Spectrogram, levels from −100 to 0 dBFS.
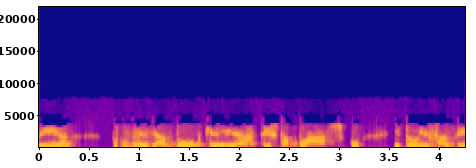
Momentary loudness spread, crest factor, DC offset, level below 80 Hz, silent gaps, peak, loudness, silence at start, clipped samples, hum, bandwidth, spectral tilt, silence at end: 8 LU; 12 dB; under 0.1%; -64 dBFS; none; -4 dBFS; -16 LUFS; 0 s; under 0.1%; none; 3.8 kHz; -7 dB/octave; 0 s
